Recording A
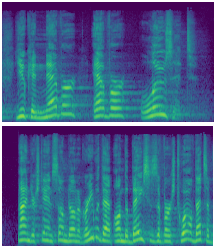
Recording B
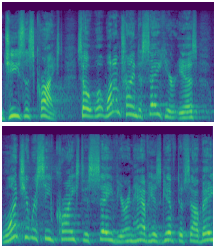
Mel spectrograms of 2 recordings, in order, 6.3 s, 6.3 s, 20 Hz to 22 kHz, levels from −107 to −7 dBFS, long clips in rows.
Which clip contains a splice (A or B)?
A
